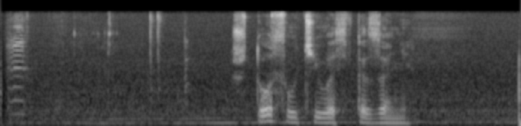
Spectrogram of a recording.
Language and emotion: Russian, neutral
